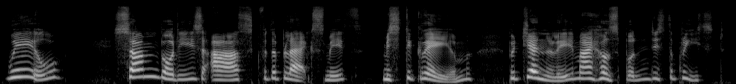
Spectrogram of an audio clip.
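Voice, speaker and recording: Man putting on a high, broad-Scots woman caretaker. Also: expressive, measured pace, sharp tone, no echo, clean studio sound, full character voice. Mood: chatty, matter-of-fact. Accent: Scottish. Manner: broad exaggerated dialect. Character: chatty Scottish woman caretaker at a tourist museum.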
